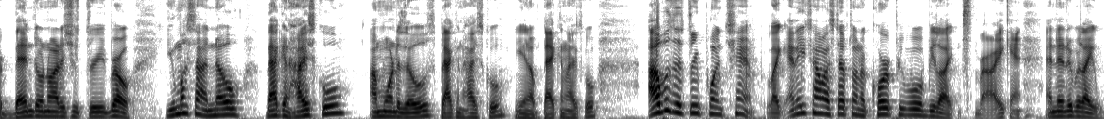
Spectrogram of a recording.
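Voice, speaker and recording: A young man in a rambling, profane casual rant, talking close to the mic. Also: mid-range voice. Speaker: host.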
